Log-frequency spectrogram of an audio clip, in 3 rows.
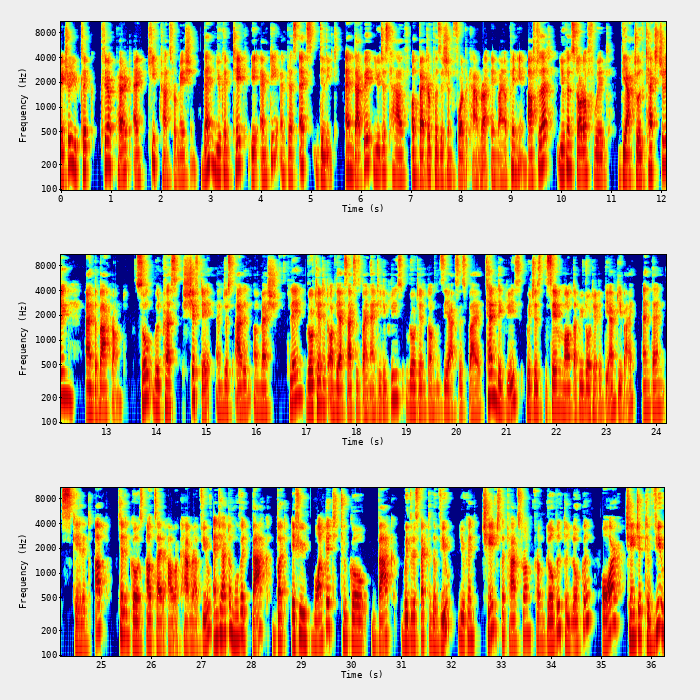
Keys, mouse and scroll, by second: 3.2 click, 4.5 x, 6.1 space, 13.5 space, 14.7 shift+a, 17.2 r, 19.1 r, 24.3 s, 32.8-36.2 drag.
